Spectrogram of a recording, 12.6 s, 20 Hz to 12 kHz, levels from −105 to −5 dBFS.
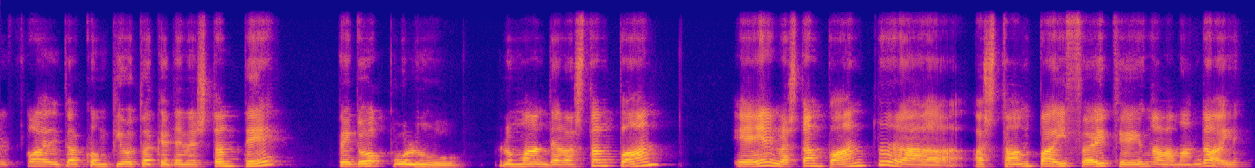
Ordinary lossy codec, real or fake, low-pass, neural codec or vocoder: none; fake; 10.8 kHz; codec, 44.1 kHz, 2.6 kbps, SNAC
